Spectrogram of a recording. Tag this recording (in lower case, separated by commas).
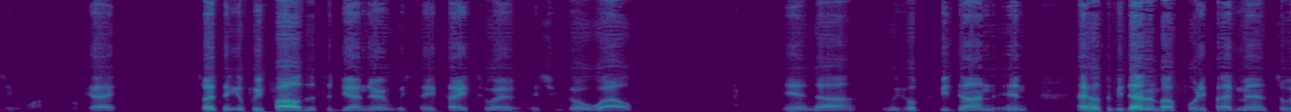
speech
